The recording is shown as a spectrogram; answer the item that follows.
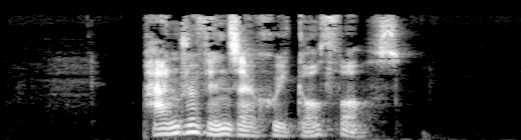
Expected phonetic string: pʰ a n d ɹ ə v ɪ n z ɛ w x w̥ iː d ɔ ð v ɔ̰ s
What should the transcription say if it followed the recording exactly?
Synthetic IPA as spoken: pʰ a n d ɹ ə v ɪ n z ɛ w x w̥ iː ɡ ɔ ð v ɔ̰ s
